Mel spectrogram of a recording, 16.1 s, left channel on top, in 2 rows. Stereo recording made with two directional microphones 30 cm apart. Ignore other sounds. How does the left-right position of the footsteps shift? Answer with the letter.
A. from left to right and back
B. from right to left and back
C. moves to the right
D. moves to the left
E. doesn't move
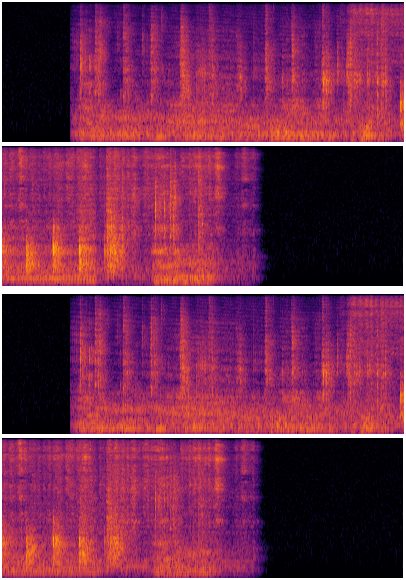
D.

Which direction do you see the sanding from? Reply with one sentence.
You can hear the sanding on the right.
